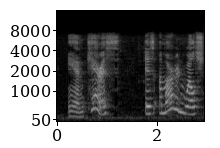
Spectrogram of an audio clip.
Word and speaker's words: Caris: It works well because Caris has a rhythm similar to standard middle name Marie. Both names have 2 syllables with a stress on the second syllable.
